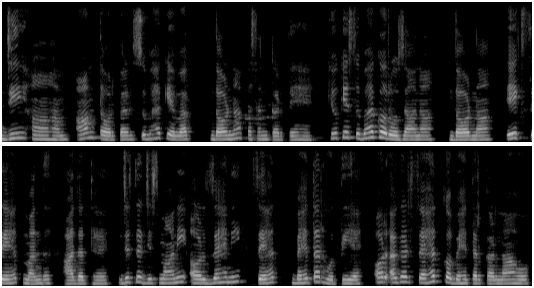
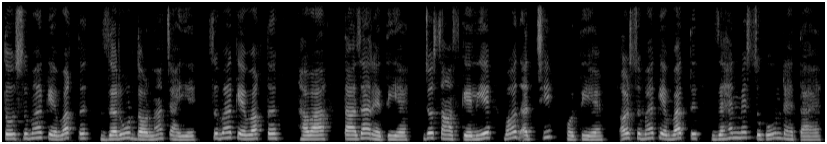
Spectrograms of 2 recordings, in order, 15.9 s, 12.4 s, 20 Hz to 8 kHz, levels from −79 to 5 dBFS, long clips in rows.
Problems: none marked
